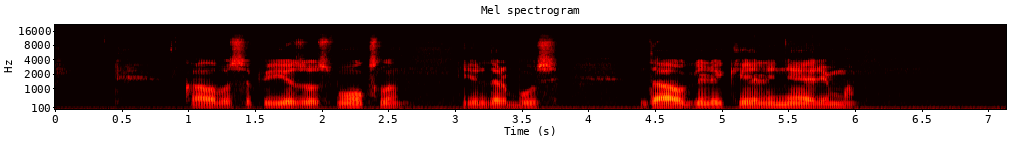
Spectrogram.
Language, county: Lithuanian, Vilnius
